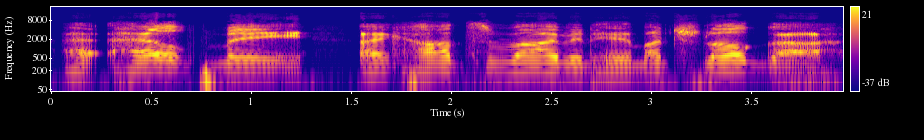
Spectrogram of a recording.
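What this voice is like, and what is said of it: Choked old man's cry. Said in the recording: “calls out in a sort of choked voice”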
